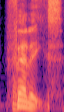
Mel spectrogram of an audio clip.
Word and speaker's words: Félix: you're giving us pronunciation lessons, it is still Felix, is it? Because I heard you kind of do a Felix kind of Felix. Thing. – Felix. Felix. Yeah. – So not only do we have to get our heads around Joao, but as well Felix as well. Yeah, there's the little accent on the E.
